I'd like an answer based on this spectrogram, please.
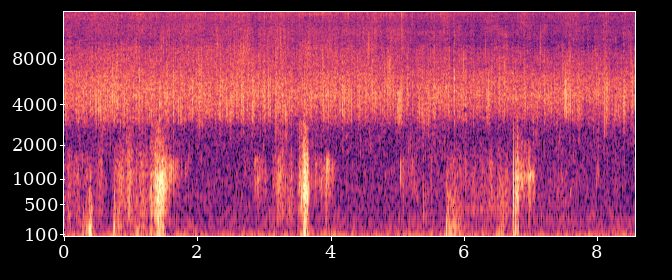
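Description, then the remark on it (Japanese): A soft, steady fizzing hiss of carbonated liquid on a carbonated cotton swab used for cleaning, broken by a few brief, louder crackling pops spaced a second or two apart. No one speaks. “とした感触と炭酸の音、気持ちいいですよね”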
